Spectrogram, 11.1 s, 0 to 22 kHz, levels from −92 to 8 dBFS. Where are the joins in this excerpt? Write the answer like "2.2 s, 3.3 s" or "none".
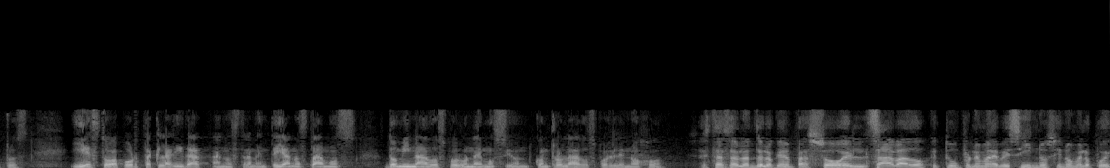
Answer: none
